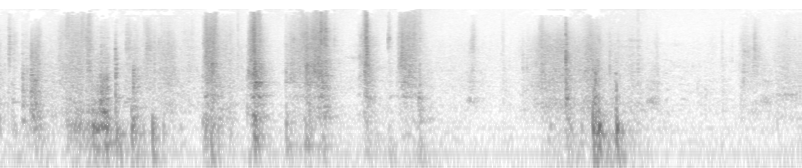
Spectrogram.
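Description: Wooden chairs knock and scrape on a floor.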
